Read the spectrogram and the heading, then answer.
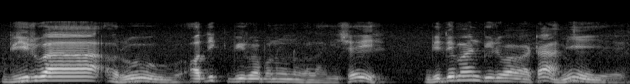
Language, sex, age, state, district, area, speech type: Nepali, male, 60+, West Bengal, Kalimpong, rural, spontaneous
